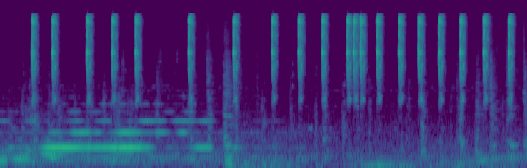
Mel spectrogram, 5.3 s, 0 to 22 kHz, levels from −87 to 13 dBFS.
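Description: Noise suppressor applied to music or sounds, throughout the clip: a suppressor designed for speech is left running on audio it was never meant to handle. It treats anything steady or lingering as noise and keeps changing how much it removes, with the gain reduction swinging by around 20 dB. Sharp onsets pass largely intact, while sustained parts and decays are pulled down. The result is a pumping, unsteady level and a thinned, hollow texture.

Sound cut by the noise suppressor, from 1.6 to 1.8 s, from 2.14 to 3.46 s, and from 3.86 s to the end: in these stretches the suppressor mistakes held or fading material for noise and presses it down by about 10 dB, about 11 dB, and about 10 dB respectively. The later two spans lose roughly a second of sound each. Tails sink early and sustained passages dip, leaving the transients standing out against a suddenly emptier background.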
